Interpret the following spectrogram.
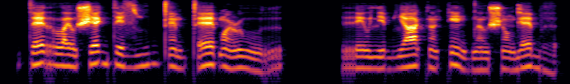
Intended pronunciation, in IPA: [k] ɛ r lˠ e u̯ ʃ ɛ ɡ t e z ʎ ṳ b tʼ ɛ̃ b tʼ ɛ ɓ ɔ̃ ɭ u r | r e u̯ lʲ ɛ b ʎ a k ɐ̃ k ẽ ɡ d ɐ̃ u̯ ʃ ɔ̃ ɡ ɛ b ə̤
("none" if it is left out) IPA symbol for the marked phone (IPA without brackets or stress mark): t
